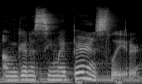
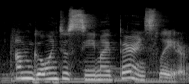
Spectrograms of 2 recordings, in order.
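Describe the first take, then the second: First: 'Going to' is reduced and run together as 'gonna'. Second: Every word of 'I'm going to' is said fully. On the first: "You can also say" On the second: "You can say"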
